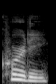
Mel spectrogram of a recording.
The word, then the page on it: qwerty: American English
